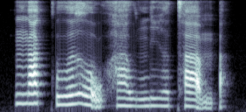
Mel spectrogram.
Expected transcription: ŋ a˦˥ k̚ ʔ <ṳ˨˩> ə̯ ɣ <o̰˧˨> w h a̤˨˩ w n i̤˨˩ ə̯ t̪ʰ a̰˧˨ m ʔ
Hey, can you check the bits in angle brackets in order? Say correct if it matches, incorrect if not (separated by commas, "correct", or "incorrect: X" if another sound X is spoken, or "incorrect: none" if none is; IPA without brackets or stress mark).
incorrect: u˨˦, correct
